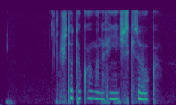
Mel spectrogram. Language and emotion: Russian, neutral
